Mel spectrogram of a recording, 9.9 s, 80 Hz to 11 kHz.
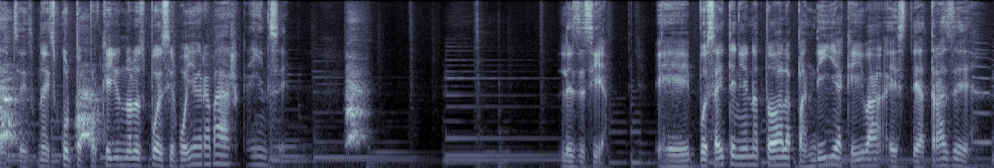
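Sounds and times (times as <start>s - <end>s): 
dog barking: 0.0s - 1.1s, 3.4s - 3.8s
speech: 0.2s - 3.6s, 5.6s - 9.9s.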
